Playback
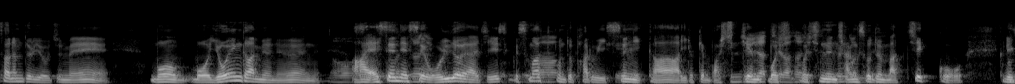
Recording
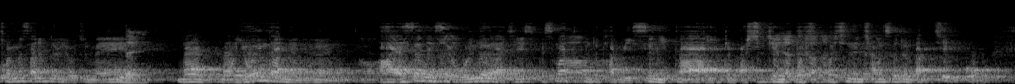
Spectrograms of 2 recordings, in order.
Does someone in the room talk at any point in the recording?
Yes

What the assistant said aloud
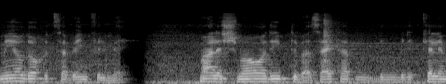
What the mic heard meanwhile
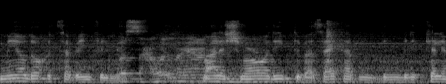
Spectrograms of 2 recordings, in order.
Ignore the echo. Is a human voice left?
Yes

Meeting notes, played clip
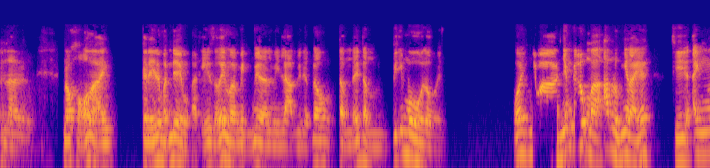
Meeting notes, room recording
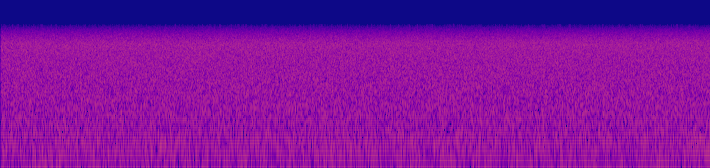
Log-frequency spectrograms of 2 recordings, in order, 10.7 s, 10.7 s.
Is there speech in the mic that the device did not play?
No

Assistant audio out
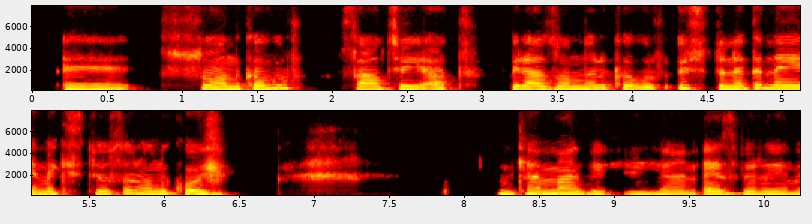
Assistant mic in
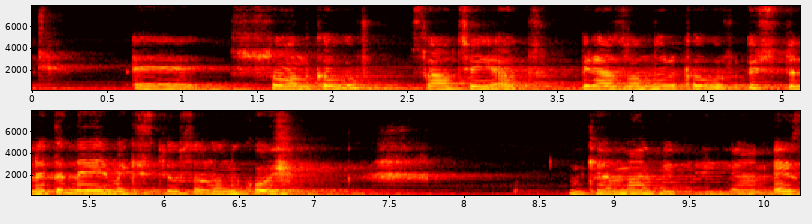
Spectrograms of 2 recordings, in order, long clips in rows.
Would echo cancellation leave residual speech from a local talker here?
No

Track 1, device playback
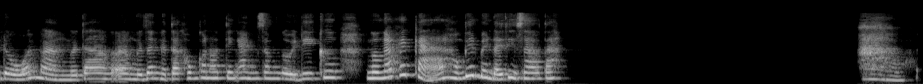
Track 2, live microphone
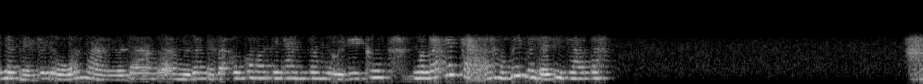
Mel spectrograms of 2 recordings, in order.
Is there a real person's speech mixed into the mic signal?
Yes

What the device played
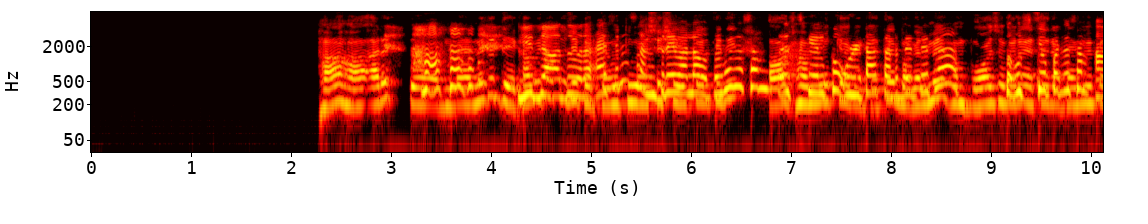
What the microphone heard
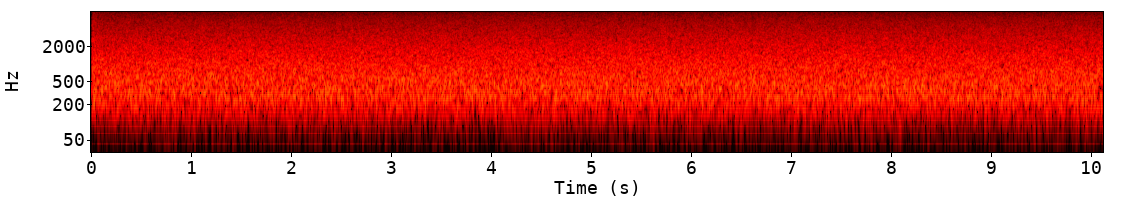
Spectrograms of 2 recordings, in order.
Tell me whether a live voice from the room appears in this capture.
No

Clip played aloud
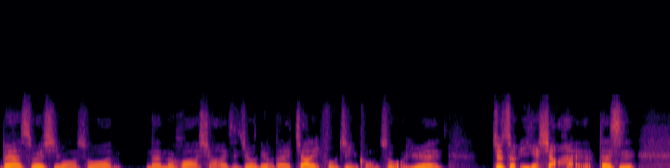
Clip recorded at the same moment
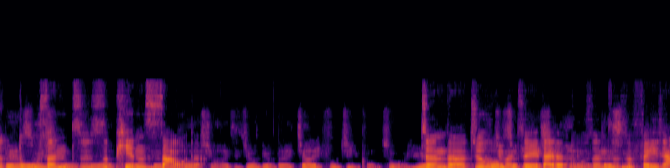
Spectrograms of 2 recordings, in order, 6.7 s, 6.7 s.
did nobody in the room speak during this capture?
No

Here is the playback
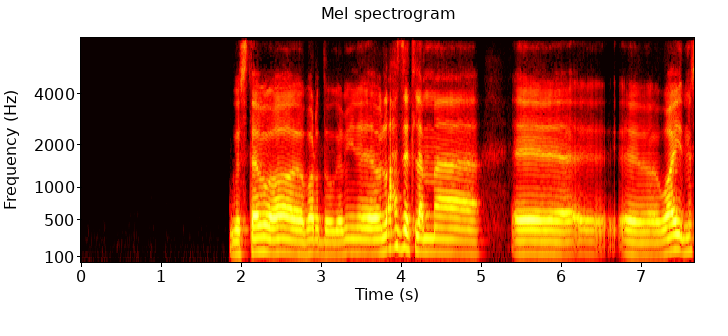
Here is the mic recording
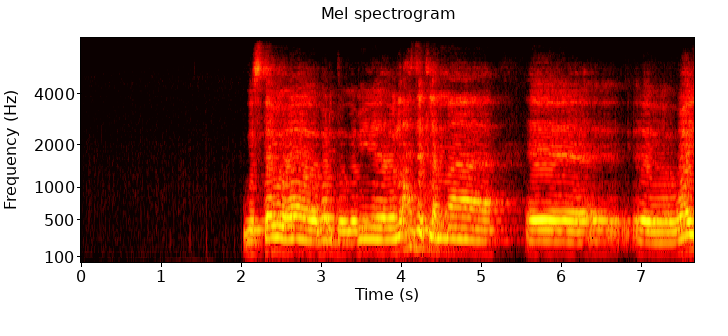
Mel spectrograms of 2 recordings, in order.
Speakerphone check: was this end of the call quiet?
Yes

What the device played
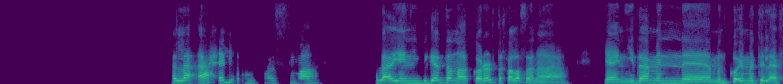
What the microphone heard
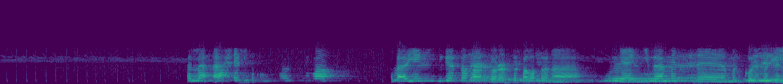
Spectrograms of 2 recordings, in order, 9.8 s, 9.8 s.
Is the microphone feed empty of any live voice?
No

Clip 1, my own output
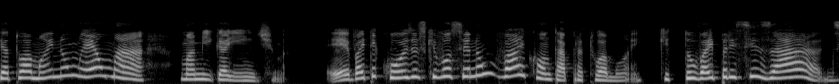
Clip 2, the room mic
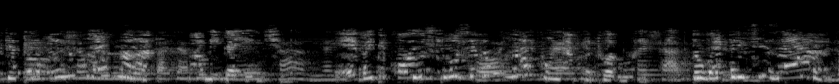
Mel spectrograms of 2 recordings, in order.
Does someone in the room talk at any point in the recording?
Yes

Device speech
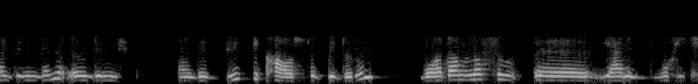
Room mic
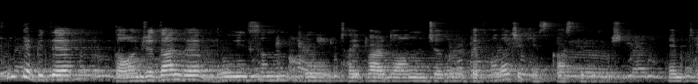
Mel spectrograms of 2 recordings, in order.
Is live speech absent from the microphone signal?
No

